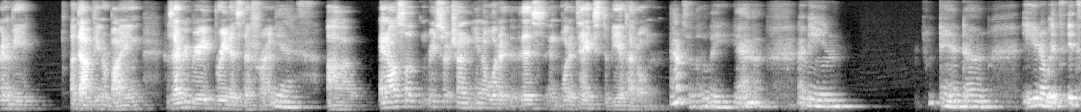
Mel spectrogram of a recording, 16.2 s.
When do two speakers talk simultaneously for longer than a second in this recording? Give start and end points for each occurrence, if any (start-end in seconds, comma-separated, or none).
none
